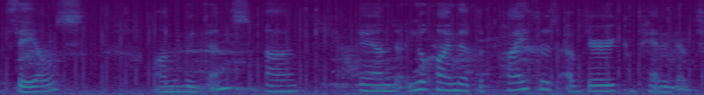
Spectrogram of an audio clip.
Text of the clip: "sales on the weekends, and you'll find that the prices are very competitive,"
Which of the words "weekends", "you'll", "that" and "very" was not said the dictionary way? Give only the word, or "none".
none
